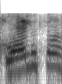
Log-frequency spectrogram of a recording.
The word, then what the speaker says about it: Wellington: Wellington da Silva Andrade.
